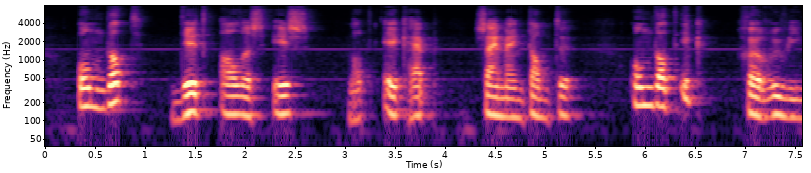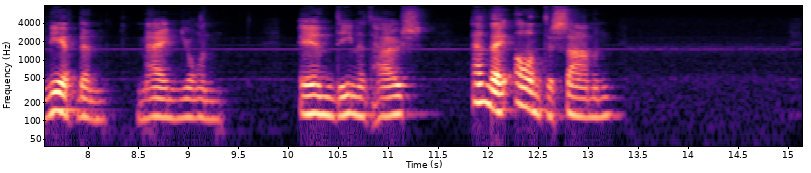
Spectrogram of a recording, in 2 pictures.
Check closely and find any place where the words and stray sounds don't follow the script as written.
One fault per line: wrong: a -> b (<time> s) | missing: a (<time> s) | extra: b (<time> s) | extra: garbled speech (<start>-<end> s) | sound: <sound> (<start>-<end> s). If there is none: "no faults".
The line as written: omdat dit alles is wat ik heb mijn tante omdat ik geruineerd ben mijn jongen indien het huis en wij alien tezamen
extra: zei (4.3 s)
